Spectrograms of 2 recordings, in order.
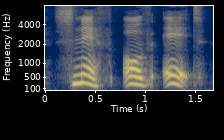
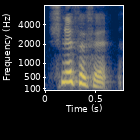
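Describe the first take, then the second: First: Slowly, word by word; slow repeat. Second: Said in the usual way. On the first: Acted. Ern repeating himself slowly for Fatty. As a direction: spell it out slowly for the slow listener. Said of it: "repeated Ern". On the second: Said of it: "Sniff of it," repeated Ern".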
